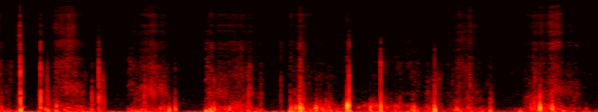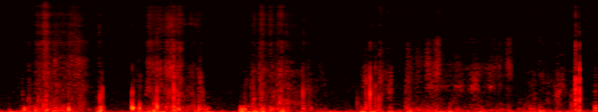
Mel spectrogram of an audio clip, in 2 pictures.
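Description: Long nails scratch the top and ridged edge of a white plastic screw cap on a tilted supplement bottle. Bursts of dry, scraping friction with sharp clicks are heard, mostly low in body with faint high hiss.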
